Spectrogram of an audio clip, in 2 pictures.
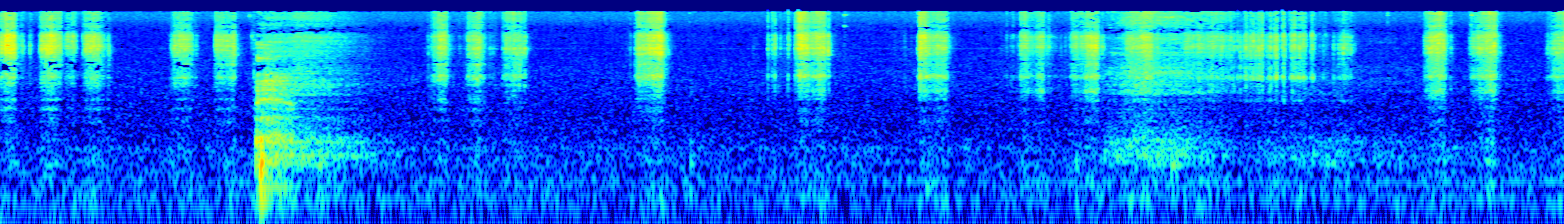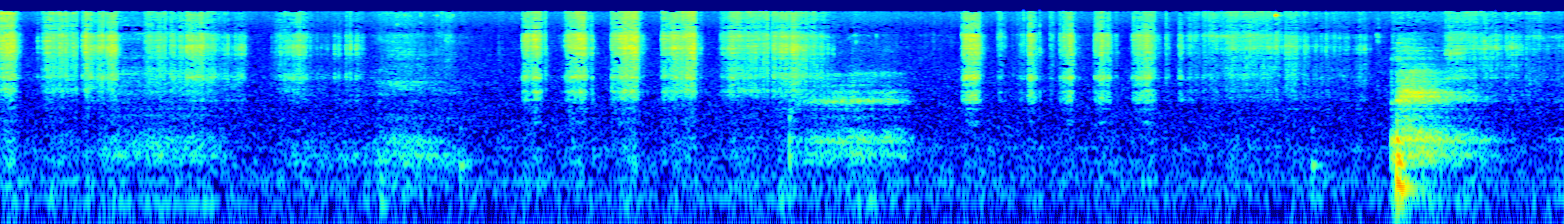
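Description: Gold Dollar straight razor scraping through lathered beard stubble: many short, crisp rasping strokes, often several a second. There is one louder thump about two and a half seconds in.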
